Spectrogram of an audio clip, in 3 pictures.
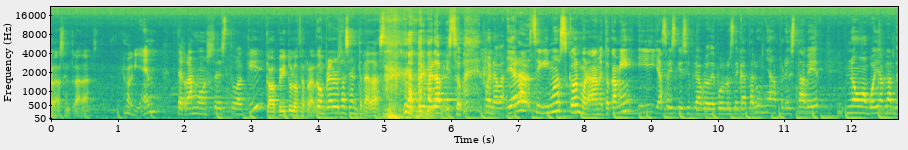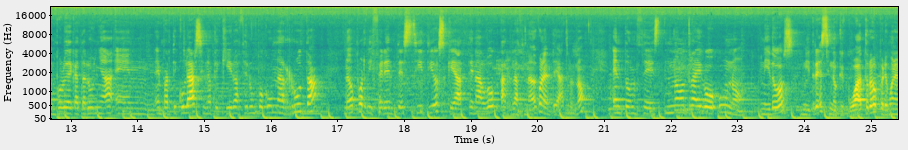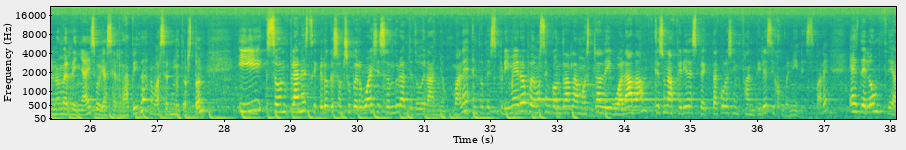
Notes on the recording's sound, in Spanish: Acompañanos a batir el Record Guiness Mundial del Podcast de la mano del Teatro Victoria de Barcelona. Un episodio donde planeamos en vivo.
